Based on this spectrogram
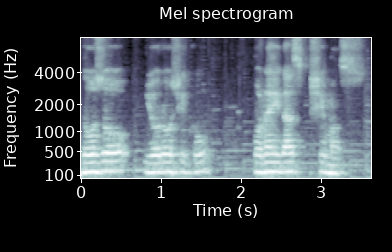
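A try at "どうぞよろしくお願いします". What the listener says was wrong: Dozo is long. Can you say dozo?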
